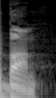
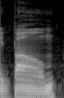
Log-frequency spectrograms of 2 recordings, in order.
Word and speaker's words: Bohm: I don't think I can get to Bum. The reason I'm mispronouncing her name, it's actually Bohm.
